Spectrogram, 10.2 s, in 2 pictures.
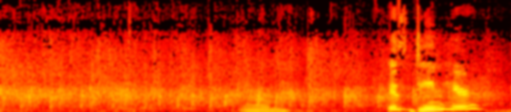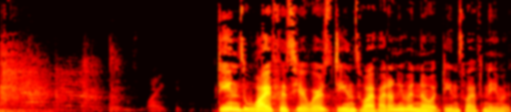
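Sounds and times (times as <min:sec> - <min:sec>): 
audience applause: 0:00.0 - 0:06.0
speech: 0:02.4 - 0:03.1, 0:03.9 - 0:05.0, 0:07.3 - 0:10.2.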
